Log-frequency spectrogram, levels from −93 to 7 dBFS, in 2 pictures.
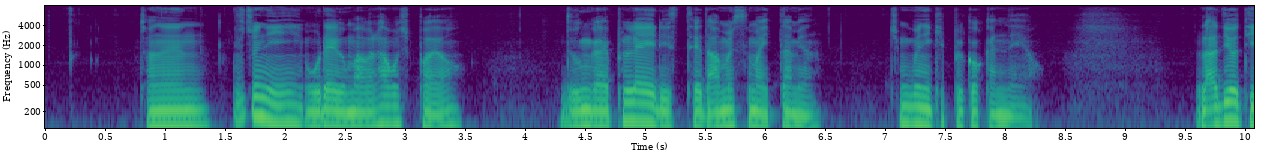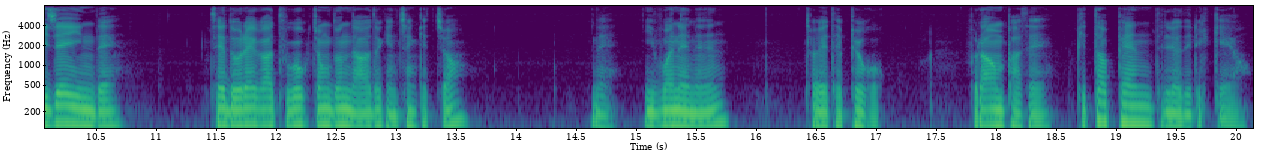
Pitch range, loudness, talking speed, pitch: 95-115 Hz, -27 LUFS, 265 characters per minute, 105 Hz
